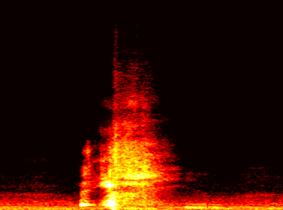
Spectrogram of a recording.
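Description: A single sneeze with a short intake of breath and then a wet, forceful burst of air, congested in quality.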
